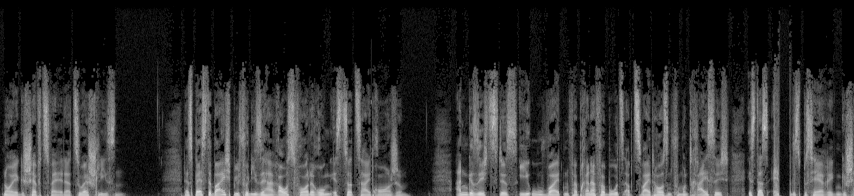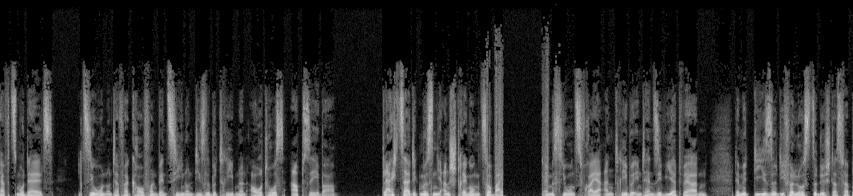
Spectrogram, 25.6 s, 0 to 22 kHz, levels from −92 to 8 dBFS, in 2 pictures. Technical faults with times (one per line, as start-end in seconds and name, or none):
5.55-5.59 damaged data in a compressed stream
11.61-11.92 intermittent contact
13.99-14.04 damaged data in a compressed stream
20.09-21.21 intermittent contact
